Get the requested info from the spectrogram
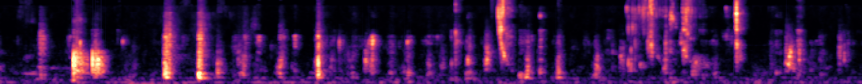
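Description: Close-miked chewing of a mouthful of pepper shrimp fried rice: irregular short crunchy clicks, a few a second.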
